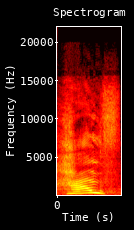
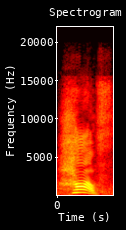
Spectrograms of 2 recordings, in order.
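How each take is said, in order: First: An l sound is heard before the f. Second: No l sound is heard in the word. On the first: The speaker calls it wrong. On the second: The speaker calls it right.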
